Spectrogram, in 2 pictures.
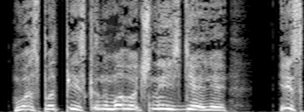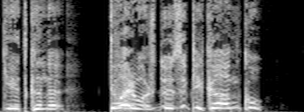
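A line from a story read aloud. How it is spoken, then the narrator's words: Squeak. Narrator (Russian): пискнул он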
